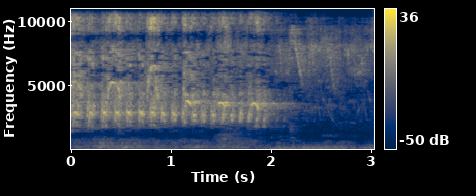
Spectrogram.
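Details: Rufous hornero singing a fast run of ringing, high notes, about eight per second, steady for two seconds before fading, with low rumbling background noise underneath.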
